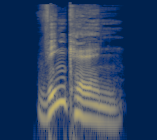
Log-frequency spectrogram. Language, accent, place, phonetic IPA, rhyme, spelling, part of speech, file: German, Germany, Berlin, [ˈvɪŋkl̩n], -ɪŋkl̩n, Winkeln, noun, De-Winkeln.ogg
- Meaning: dative plural of Winkel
